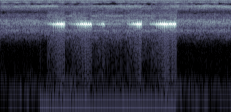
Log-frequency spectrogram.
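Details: Frog calling in the rainy season, a kept pet: four bright, high, nasal croaks, each about a quarter second long, given in two pairs within under two seconds over a quiet background.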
